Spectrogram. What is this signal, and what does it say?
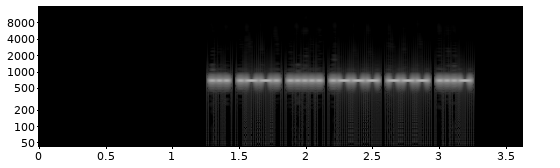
Morse code, heard as a keyed tone, about 41 wpm, 700 Hz. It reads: SP5JOV
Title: DXCC-100 Call Signs - 6 Characters - 45wpm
